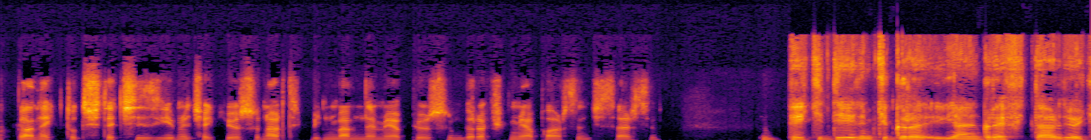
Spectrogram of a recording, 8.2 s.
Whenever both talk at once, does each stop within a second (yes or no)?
yes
